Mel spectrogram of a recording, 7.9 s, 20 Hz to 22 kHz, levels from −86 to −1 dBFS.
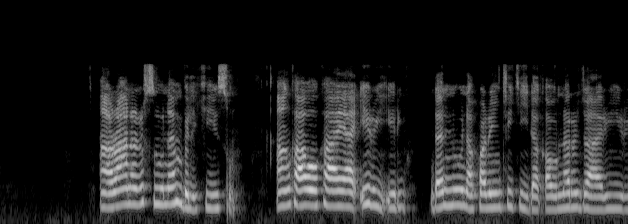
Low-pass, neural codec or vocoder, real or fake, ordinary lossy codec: none; codec, 16 kHz, 16 kbps, FreqCodec, smaller model; fake; none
